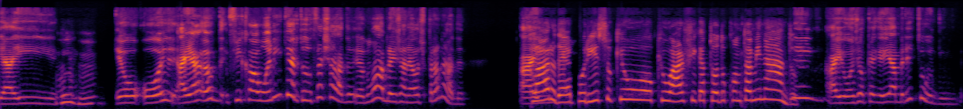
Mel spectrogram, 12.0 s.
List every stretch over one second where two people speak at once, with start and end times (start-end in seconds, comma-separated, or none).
none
